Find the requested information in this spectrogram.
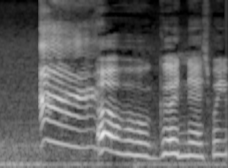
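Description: Short rising and falling wails from a newborn, a few brief cry bursts with pauses between them; an ordinary infant cry.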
